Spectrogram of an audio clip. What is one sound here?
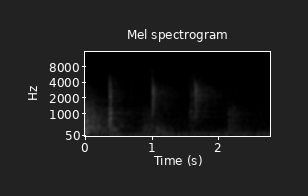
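Snooker balls knock together.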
